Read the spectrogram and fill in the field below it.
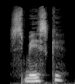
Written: smæske

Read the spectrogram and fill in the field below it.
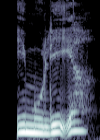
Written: emulere

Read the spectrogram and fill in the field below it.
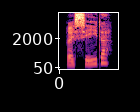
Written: reseda

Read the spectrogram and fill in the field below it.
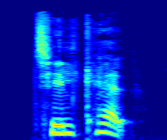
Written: tilkald

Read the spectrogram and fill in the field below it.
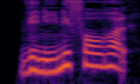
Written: venindeforhold

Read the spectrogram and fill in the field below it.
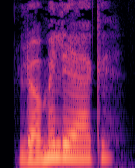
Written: lommelærke

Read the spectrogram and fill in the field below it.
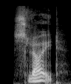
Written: sløjd

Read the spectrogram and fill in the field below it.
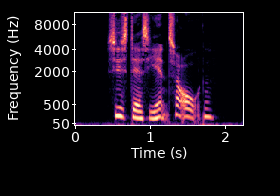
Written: cistercienserorden

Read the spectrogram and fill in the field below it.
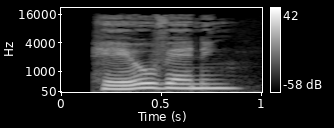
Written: havevanding

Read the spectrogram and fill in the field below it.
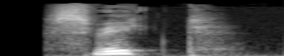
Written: svigt

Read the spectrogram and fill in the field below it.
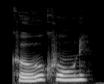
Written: kogekone

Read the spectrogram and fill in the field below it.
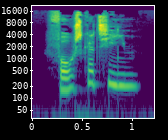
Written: forskerteam

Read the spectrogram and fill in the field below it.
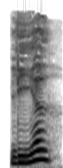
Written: leret

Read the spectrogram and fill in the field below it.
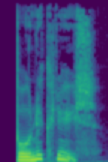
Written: bondeknøs

